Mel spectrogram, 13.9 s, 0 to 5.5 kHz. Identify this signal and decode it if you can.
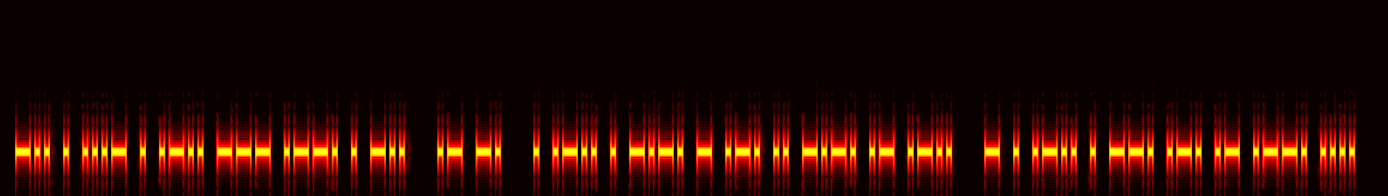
Morse code, heard as a keyed tone, about 25 wpm, 600 Hz. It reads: DEVELOPED AN ELECTRICAL TELEGRAPH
